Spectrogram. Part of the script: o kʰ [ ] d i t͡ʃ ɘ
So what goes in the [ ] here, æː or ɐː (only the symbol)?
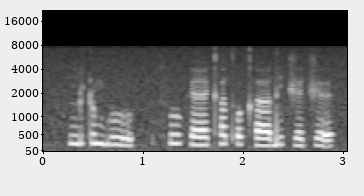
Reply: ɐː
